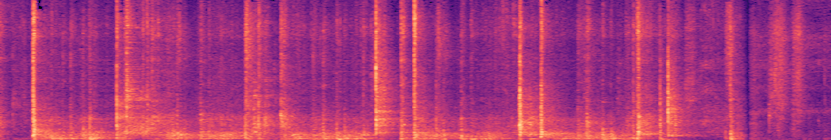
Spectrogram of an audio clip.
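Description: Skateboard wheels rolling back and forth on a wooden mini ramp, with a sharp clack every second or two as the board strikes the ramp and its coping. The rolling grows quieter near the end.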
